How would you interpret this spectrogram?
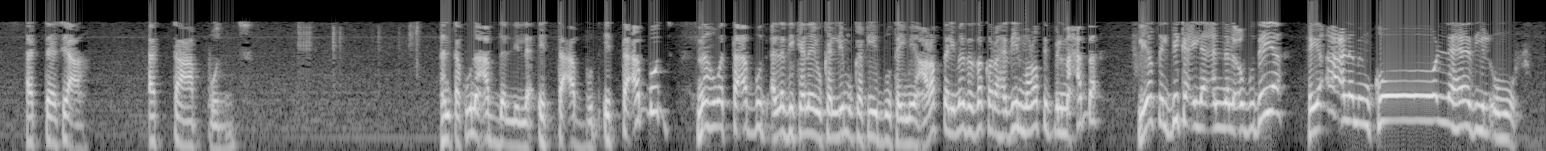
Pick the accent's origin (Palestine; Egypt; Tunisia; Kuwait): Egypt; ولذلك حتى عندنا في مصر إلى الآن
